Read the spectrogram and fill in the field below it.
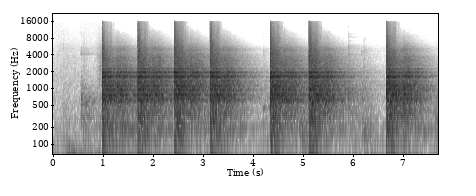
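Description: A hammer strikes metal with ringing clangs.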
